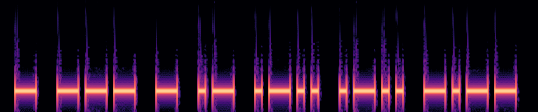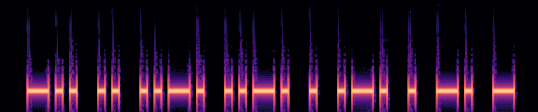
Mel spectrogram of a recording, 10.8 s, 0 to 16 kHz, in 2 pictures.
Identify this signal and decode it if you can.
Morse code, heard as a keyed tone, about 17 wpm, 700 Hz. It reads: TOTALLY DIFFERENT
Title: Sentences from Top 1600 Words 17wpm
